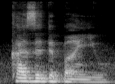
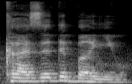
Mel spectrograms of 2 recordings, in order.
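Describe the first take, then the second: First: Said in the usual way. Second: Casa de banho with a clipped Lisbon banho; Portuguese casa de banho. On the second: Shown as a demonstration. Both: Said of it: "they use".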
